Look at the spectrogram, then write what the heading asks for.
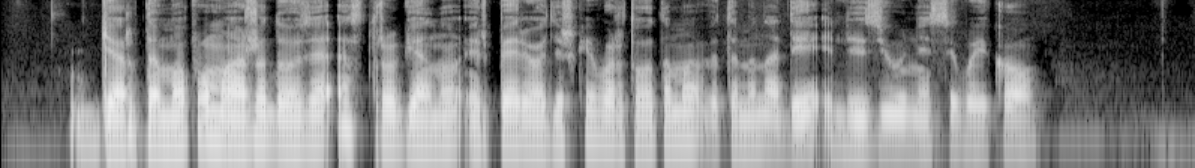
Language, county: Lithuanian, Marijampolė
